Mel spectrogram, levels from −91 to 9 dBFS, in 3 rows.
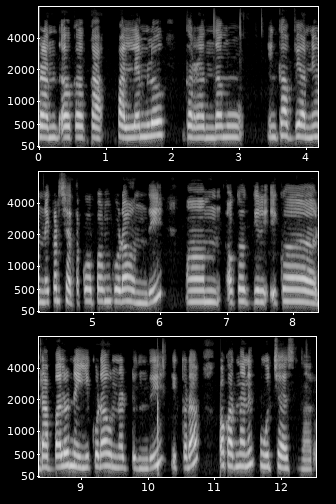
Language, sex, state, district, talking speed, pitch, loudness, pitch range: Telugu, female, Andhra Pradesh, Visakhapatnam, 115 wpm, 245 Hz, -17 LUFS, 235-255 Hz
